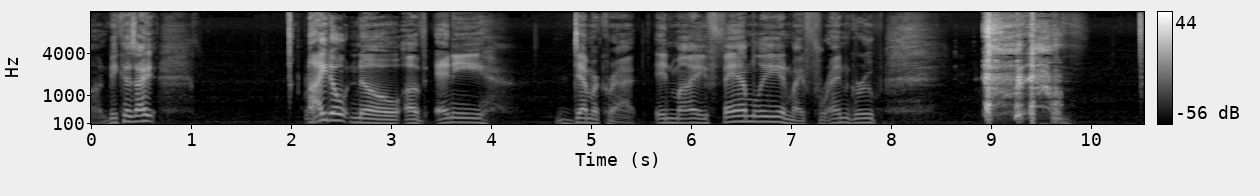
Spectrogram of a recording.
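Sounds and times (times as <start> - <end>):
speech: 0.2 - 1.0, 2.2 - 4.1, 4.7 - 8.3, 8.9 - 9.8
person coughing: 8.9 - 9.8
throat clearing: 9.0 - 9.8.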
